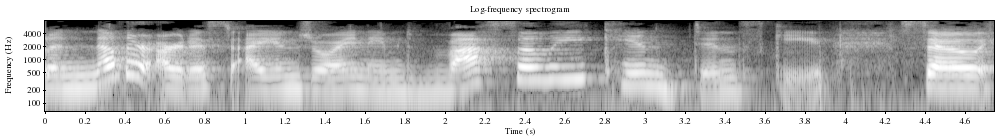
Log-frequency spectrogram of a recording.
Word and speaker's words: Wassily: artist i enjoy named vasily kandinsky so his name is spelled like wassily but it's pronounced vasily he was born in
